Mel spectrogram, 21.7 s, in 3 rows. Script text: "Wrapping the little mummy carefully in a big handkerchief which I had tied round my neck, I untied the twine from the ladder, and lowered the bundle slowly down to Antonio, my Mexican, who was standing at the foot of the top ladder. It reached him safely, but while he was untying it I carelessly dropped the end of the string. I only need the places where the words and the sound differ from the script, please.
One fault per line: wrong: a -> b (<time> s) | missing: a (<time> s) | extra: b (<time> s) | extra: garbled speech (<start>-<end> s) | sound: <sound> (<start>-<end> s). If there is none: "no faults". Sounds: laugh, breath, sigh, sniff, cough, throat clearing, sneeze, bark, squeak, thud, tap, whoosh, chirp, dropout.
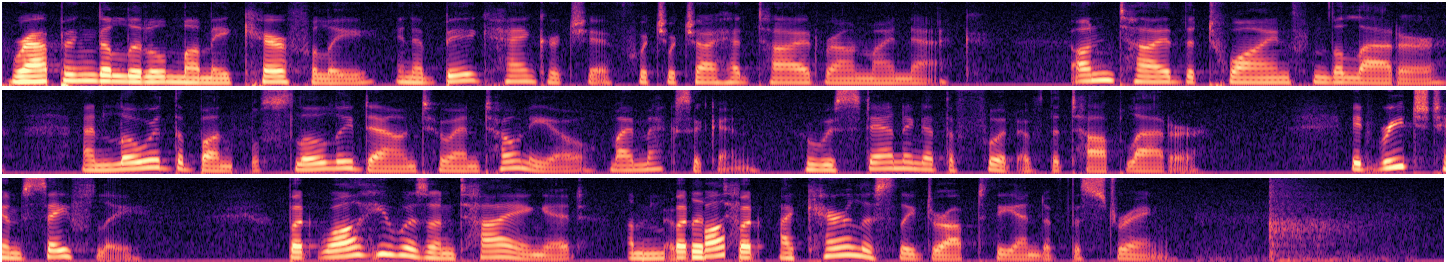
extra: which (3.3 s)
missing: I (4.9 s)
sound: dropout (8.4-8.5 s)
extra: garbled speech (17.6-18.3 s)
sound: thud (20.8-21.4 s)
